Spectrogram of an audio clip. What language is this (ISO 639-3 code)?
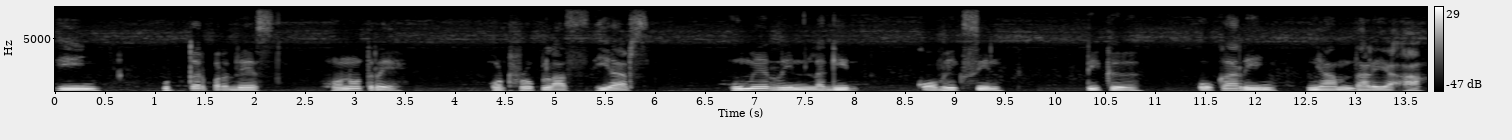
sat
